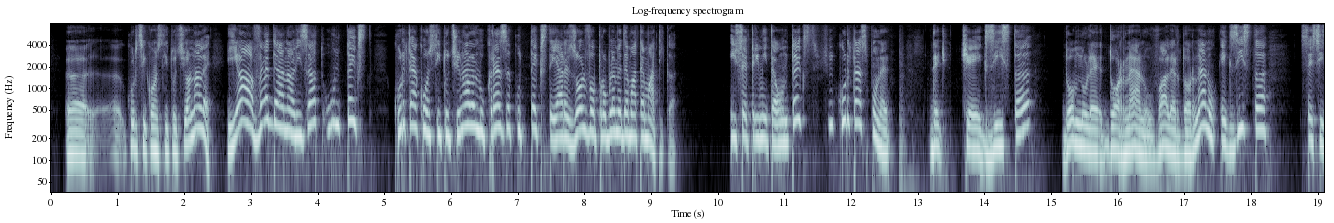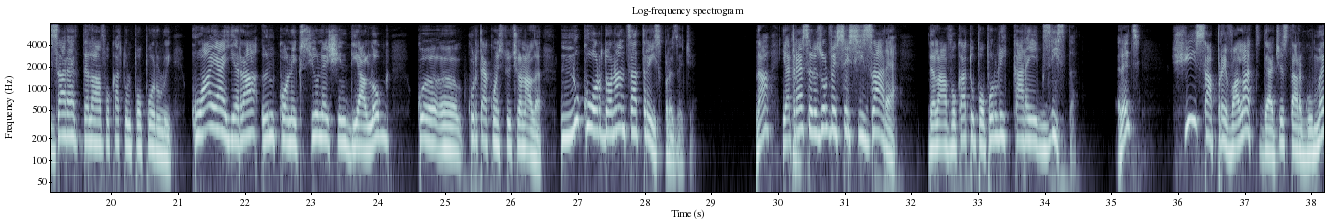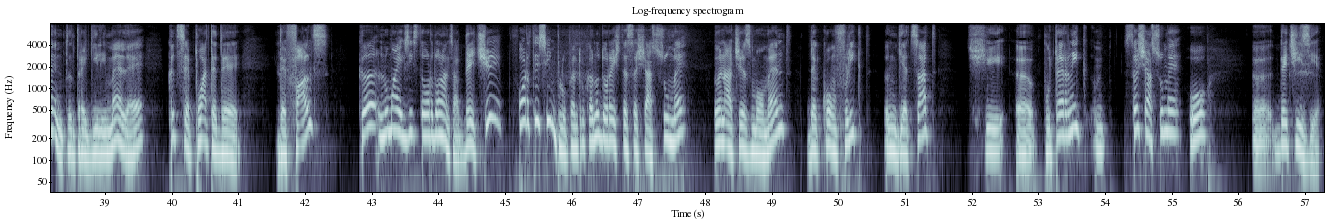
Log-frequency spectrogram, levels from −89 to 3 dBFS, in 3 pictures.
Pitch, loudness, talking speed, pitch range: 185 Hz, -15 LUFS, 115 wpm, 140-235 Hz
